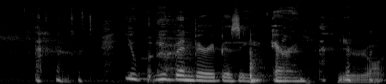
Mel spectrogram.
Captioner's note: chuckles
